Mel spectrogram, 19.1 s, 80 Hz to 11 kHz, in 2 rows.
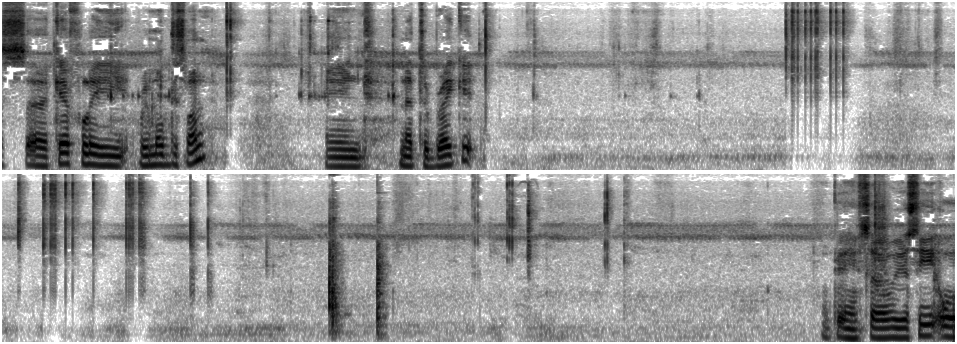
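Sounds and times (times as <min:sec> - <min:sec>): plastic carburetor parts clicking: 0:07.8 - 0:08.5, 0:09.7 - 0:11.7, 0:14.2 - 0:14.9.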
